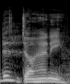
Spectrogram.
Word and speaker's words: Doheny: And I got to defer to you for the pronunciation of his name. The song is Get It Up for Love by Ned Doheny.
